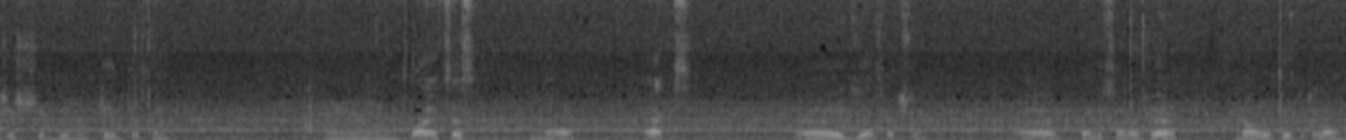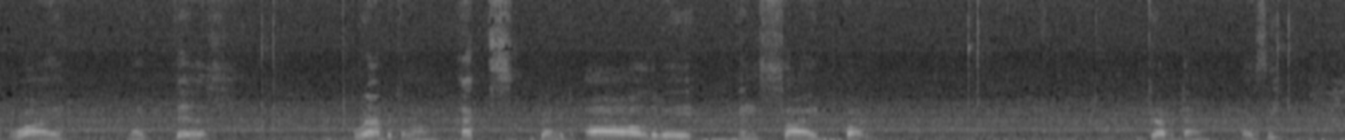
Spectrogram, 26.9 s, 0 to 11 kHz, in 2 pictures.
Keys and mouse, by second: 3.7 r, 12.1 r, 16.9 g, 23.8 g.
